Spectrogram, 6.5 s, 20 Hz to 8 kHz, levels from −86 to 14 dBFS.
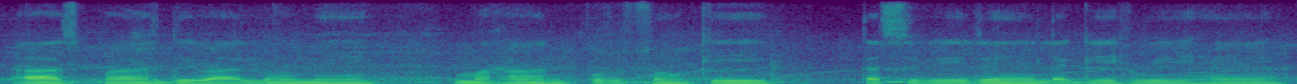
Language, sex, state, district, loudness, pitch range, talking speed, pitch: Hindi, male, Uttar Pradesh, Lucknow, -18 LUFS, 105-115 Hz, 90 wpm, 110 Hz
